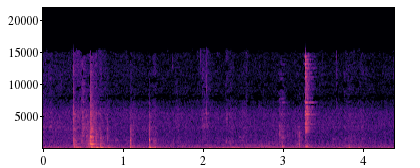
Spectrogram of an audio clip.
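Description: Plastic dishes knock and clatter close by.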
